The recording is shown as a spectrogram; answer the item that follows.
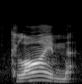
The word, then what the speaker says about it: climb: لذلك البي هاي silent، بنوصل عند حرف الام وخلص بنسوي stop بنوقف. هاي ما بنحكي عنها climb، لا بنحكي عنها climb climb.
